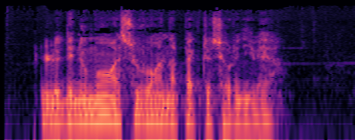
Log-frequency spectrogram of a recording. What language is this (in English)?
French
